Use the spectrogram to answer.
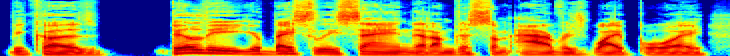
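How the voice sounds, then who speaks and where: In a low voice and a slightly fast delivery, he casually relates his life story with blunt, cursing slang, often dropping "bro" and "man"; he's from Florida. The sound is clean and studio-like, with no echo.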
